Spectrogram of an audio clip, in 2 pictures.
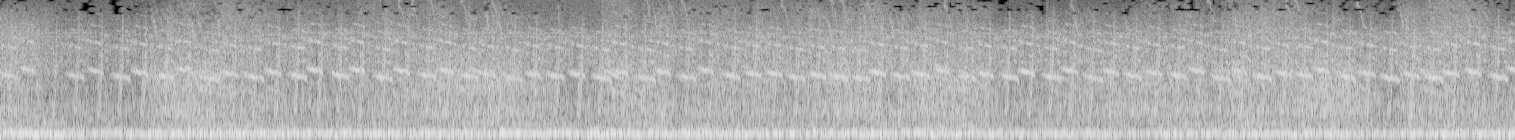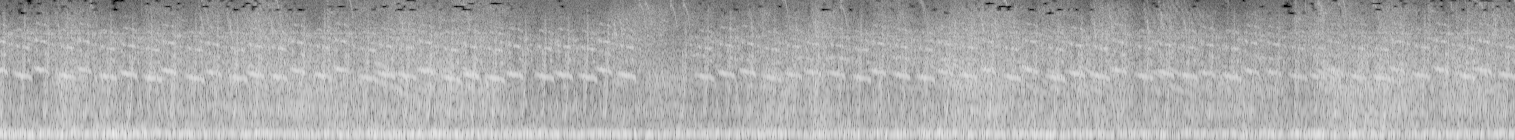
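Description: Laser blasts fire rapidly over and over.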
